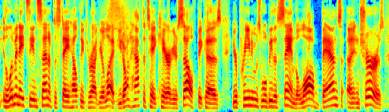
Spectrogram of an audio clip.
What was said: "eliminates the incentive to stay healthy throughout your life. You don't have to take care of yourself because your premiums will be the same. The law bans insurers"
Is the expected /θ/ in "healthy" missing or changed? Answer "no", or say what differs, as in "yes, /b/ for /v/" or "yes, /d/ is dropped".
no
